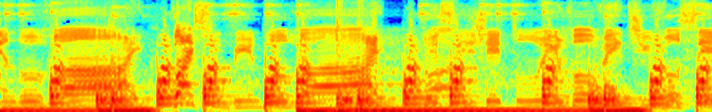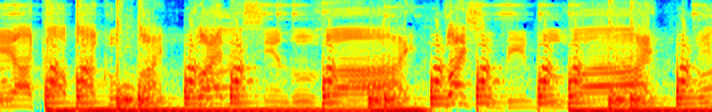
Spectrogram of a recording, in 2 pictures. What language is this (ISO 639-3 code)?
ron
